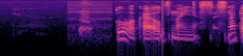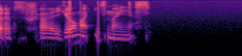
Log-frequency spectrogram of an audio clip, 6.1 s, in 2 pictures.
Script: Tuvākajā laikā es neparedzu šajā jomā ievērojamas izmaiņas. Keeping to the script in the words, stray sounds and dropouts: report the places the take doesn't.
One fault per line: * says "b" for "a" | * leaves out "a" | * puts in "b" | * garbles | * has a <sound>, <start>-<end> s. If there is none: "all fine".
* has a bark, 1.0-1.3 s
* says "izmaiņas" for "laikā"
* leaves out "ievērojamas"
